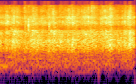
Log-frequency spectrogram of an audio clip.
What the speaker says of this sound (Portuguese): A igreja pode aplaudir a Jesus pela vida do Daniel.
